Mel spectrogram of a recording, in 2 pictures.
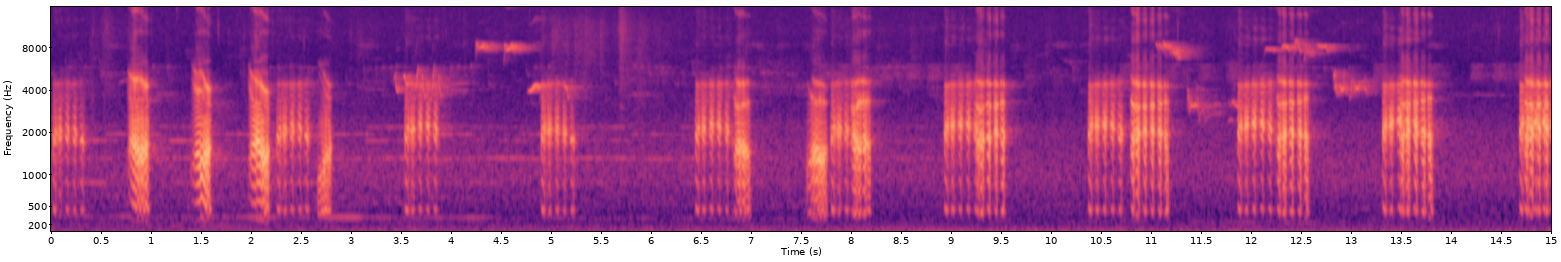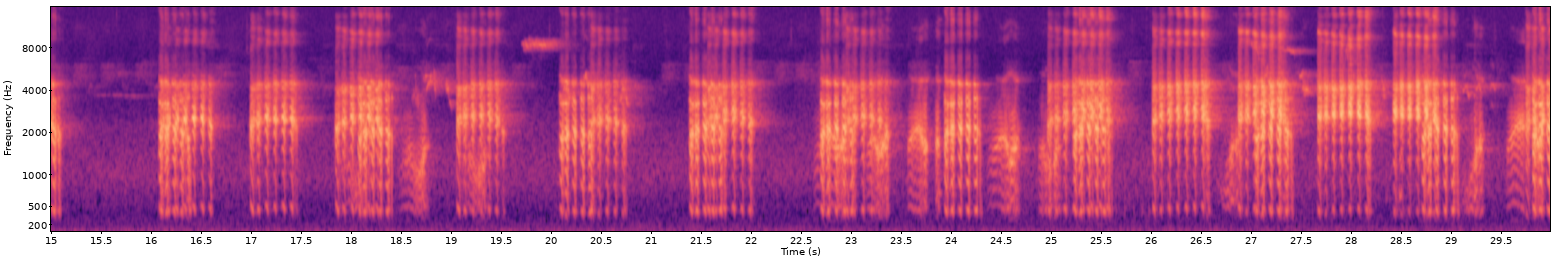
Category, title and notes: Sound effects > Animals
Frog pond - Albi Ruisseau des Causseles - MS 20250519
Frogs or toads in Albi Date : 2025 05 19 14h07 A MS raw audio converted to MS stereo from a Zoom H2n. Recorded in Albi. Next to a small pond at the very end of the eastern side of Ruisseau de Caussels. There's a sort of motorway to the East.
05, 2025, Zoom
